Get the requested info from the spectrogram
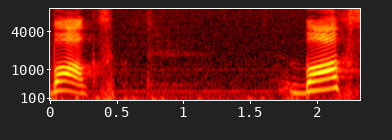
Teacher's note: when you pronounce the word box it ends with a hissing sound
